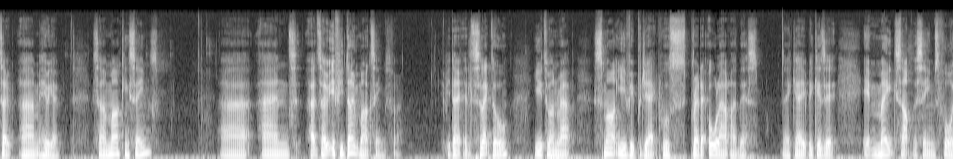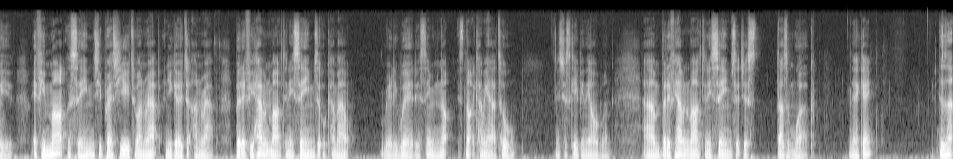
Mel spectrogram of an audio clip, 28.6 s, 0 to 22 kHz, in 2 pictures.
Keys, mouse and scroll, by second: 0.0 middle click, 0.9-1.5 scroll up 1, 1.5-2.7 shift+middle drag, 2.7 alt+click, 4.3-6.4 middle drag, 6.4 a, 17.2 u, 22.5-28.6 middle drag.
